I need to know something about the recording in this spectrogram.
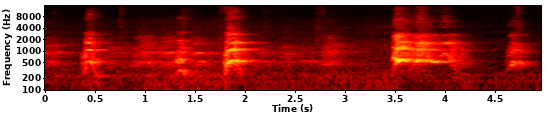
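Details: Dog letting out short yips and barks, about six in five seconds, one louder drawn-out bark near the middle, over a faint low background hum.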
